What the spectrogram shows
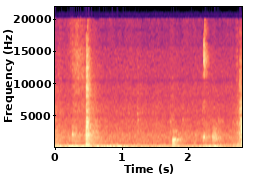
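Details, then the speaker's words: Repeated sharp clicks about every half to one second from the middle power supply board of an LG 50PK350 plasma TV stuck in standby. The board tries and fails to start; the fix is replacing two resistors plus a small one from a repair kit. "donc là on entend bien le claquement provient d'ici de la carte qui est au milieu"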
